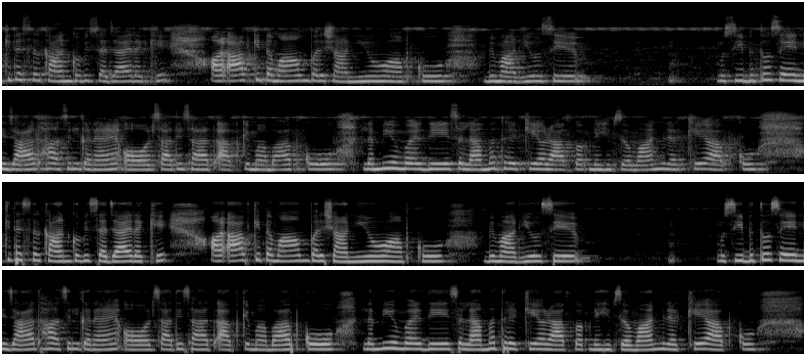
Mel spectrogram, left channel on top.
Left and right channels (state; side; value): normal; both; correlation 0.40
